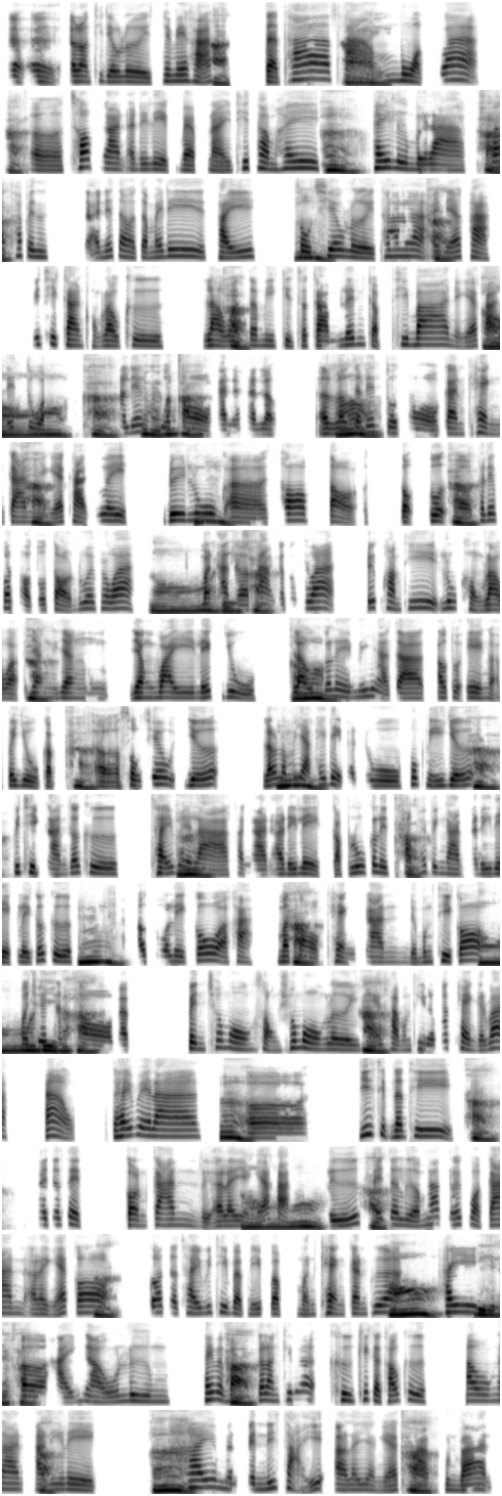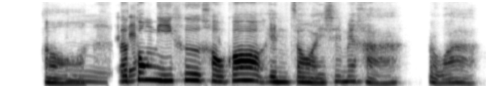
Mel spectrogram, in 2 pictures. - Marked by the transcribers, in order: other background noise; distorted speech; mechanical hum; tapping
- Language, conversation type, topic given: Thai, unstructured, คุณชอบทำงานอดิเรกแบบไหนที่ทำให้ลืมเวลา?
